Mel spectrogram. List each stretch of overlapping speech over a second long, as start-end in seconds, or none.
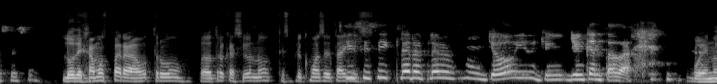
none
